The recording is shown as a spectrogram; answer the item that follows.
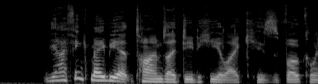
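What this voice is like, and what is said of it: Usual voice. Nothing is said of it.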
